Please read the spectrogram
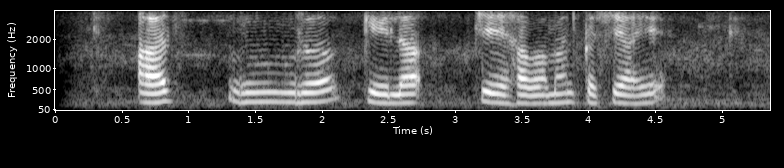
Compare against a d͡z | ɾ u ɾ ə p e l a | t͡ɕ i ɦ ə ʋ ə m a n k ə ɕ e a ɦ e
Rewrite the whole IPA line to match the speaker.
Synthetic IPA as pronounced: a d͡z | ɾ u ɾ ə k e l a | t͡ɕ e ɦ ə ʋ a m a n k ə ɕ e a ɦ e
